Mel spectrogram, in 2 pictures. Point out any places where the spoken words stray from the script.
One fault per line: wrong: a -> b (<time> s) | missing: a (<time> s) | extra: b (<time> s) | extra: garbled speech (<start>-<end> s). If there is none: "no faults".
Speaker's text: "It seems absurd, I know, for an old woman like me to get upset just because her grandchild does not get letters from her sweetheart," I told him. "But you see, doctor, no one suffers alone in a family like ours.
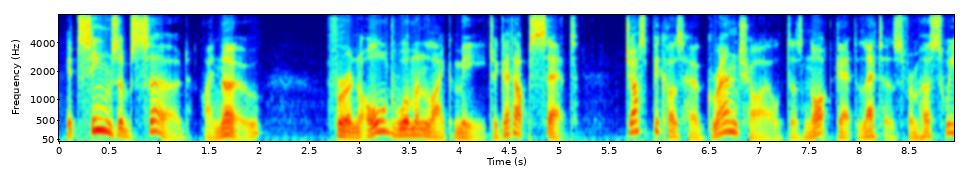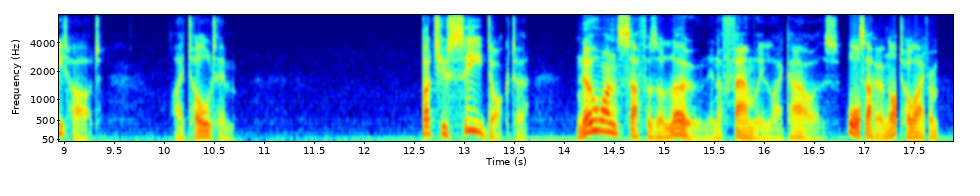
extra: garbled speech (16.8-17.8 s)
